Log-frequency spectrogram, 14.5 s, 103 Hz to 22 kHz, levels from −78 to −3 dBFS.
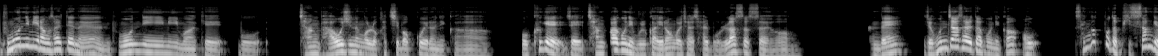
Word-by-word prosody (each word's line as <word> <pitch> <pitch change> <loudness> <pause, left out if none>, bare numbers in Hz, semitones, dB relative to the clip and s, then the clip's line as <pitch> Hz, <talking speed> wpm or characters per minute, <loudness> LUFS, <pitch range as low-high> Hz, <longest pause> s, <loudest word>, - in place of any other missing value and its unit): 부모님이랑 235 - +3
살 195 +2 +2
때는 130 - -1
부모님이 145 - -1
뭐 105 -1 -3
이렇게 100 -1 -4 0.2
뭐 100 -3 -7 0.5
장 130 +1 -2
봐 115 +3 0
오시는 155 -1 +4
걸로 115 -4 +1
같이 - - -3
먹고 105 +3 -2
이러니까 95 -3 -6 0.4
뭐 110 -1 -3
크게 205 - +6
이제 105 -1 0
장바구니 160 - +3
물가 110 0 -2
이런 115 +3 +2
걸 115 -2 0
제가 105 -2 -3
잘 105 +2 -3
몰랐었어요. 95 - -2 0.8
근데 130 +10 0 0.2
이제 - - -1
혼자 230 - +5
살다 200 -9 +5
보니까 135 +5 -3
어 355 - -1 0.5
생각보다 405 -5 -2
비싼 255 +1 -2
게 - - +4
130 Hz, 300 characters per minute, -24 LUFS, 105-165 Hz, 0.8 s, 크게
